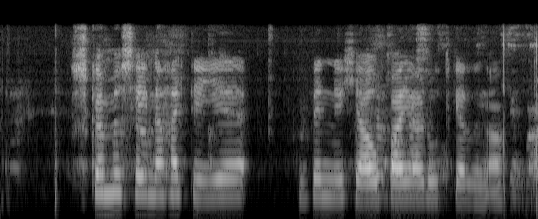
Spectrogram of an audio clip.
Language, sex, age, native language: Icelandic, female, 13, Albanian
